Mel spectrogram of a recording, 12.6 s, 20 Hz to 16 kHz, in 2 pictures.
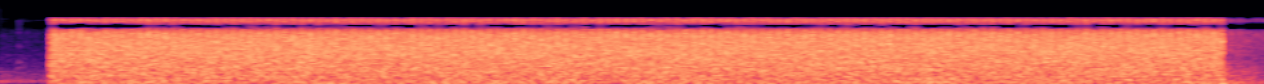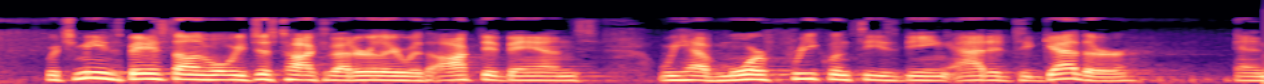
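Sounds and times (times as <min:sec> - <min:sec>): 
white noise test signal: 0:00.0 - 0:07.4
speech: 0:06.6 - 0:12.6.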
